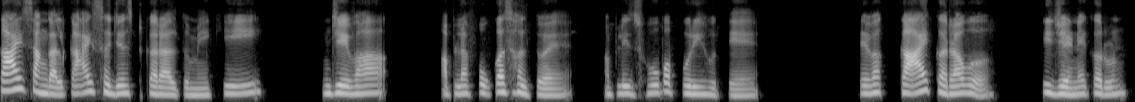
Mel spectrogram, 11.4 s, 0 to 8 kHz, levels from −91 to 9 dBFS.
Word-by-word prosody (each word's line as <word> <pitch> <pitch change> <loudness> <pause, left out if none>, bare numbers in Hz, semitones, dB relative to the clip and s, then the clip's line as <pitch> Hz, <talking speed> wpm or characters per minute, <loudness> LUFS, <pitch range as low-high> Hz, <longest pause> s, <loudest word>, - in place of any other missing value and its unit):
"काय 245 +4 +8
सांगाल, 180 -9 +3
काय 190 +5 +1
सजेस्ट 180 -2 -1
कराल 160 -3 +3
तुम्ही, 145 -1 -4
की 180 +7 -4 0.7
जेव्हा 180 +1 +2 0.6
आपला 180 0 -2
फोकस 195 +2 +1
हलतो 165 -6 -1
आहे, 145 +2 -2 0.4
आपली 175 +2 -3
झोप 185 +6 -4
अपुरी 180 -5 -1
होते 145 -3 -7
आहे" 135 +1 -7 1.0
"तेव्हा 180 +2 +1 0.2
काय 200 +4 +8
करावं, 175 -6 +1 0.5
की 200 - 0
जेणेकरून 165 +1 0
175 Hz, 115 wpm, -22 LUFS, 160-190 Hz, 1.0 s, काय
